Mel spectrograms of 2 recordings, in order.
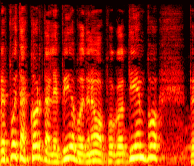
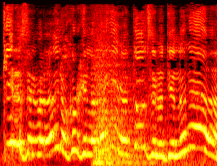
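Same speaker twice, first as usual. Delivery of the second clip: high-pitched, bewildered protest; baffled outcry; 11 semitones higher than usual. Pretend. Host faced with two rival Larrañagas, baffled and high-pitched. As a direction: throw up a high cry of total confusion.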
